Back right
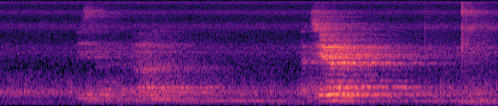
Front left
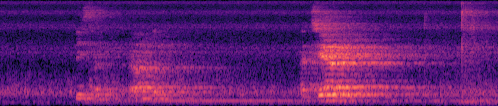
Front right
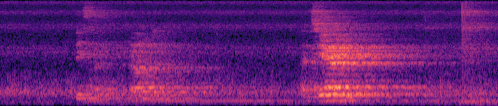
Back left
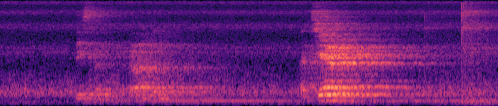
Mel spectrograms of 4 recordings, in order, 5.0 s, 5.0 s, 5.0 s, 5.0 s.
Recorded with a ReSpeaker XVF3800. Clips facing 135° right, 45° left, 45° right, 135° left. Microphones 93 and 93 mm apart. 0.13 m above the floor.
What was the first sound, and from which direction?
Running footsteps, 55° left.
